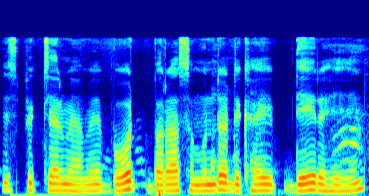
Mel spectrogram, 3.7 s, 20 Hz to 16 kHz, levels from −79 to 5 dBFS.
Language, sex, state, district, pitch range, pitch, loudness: Hindi, male, Arunachal Pradesh, Longding, 120-130 Hz, 125 Hz, -17 LUFS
